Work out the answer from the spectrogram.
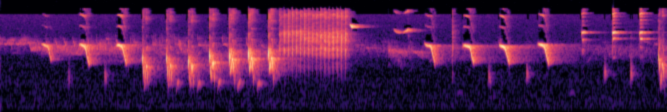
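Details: Thrush nightingale song: a series of loud descending whistled notes repeated about twice a second, then a dry rattling buzz, followed by more falling whistles and high clicks.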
